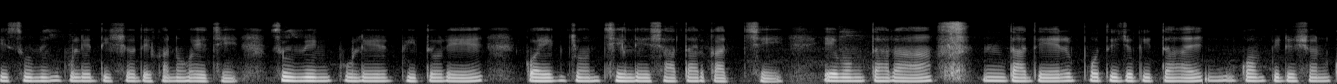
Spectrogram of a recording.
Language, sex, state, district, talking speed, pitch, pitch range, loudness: Bengali, male, West Bengal, Purulia, 95 wpm, 165 Hz, 160-170 Hz, -17 LUFS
